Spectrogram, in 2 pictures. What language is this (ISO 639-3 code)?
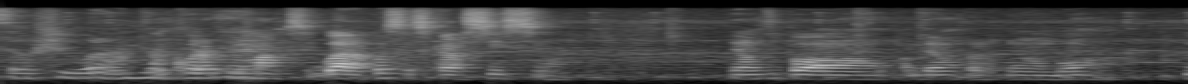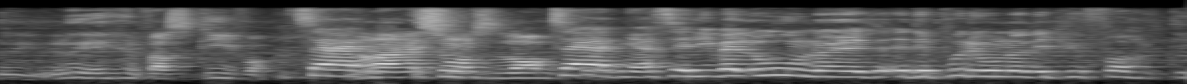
ita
